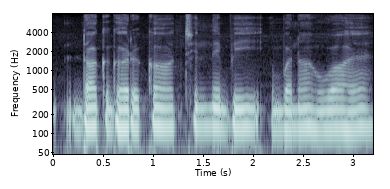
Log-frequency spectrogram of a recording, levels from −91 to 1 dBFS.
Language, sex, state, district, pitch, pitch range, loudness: Hindi, male, Chhattisgarh, Sukma, 125 Hz, 120-130 Hz, -18 LUFS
